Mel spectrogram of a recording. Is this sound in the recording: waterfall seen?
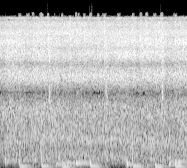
yes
